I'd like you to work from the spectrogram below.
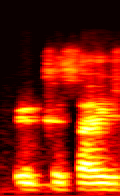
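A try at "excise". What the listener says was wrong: एक्सरसाइज नहीं बोलो, एक्साइज.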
